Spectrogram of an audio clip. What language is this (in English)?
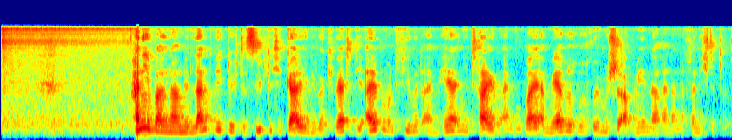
German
